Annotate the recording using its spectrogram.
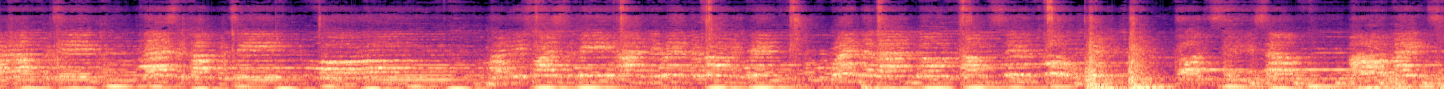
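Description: Children's school choir singing an upbeat song over accompaniment with a pulsing bass line. A few sharp hits come about three-quarters of the way through.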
